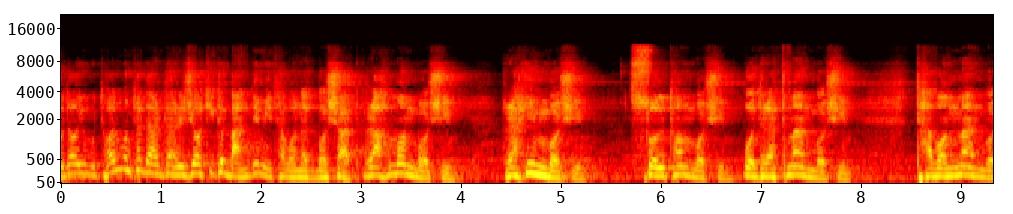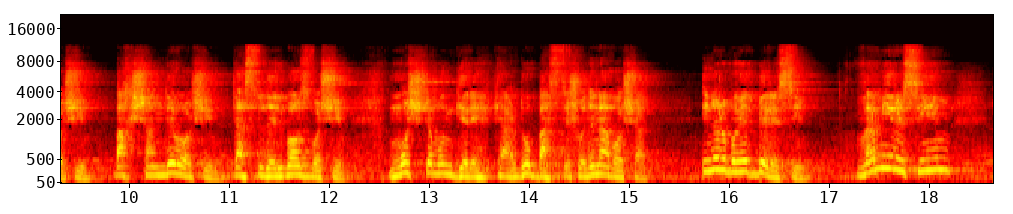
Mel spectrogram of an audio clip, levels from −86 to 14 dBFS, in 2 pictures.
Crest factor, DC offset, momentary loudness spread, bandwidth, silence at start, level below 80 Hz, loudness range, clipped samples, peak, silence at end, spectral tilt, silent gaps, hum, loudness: 14 dB; under 0.1%; 10 LU; 11.5 kHz; 0 s; -48 dBFS; 2 LU; under 0.1%; -4 dBFS; 0 s; -4.5 dB/octave; none; none; -18 LUFS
